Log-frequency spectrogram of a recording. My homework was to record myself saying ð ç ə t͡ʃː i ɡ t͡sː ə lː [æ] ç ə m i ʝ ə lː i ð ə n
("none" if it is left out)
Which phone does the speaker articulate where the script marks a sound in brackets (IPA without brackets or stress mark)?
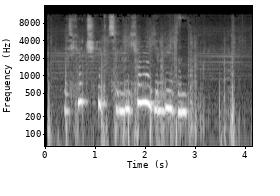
i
